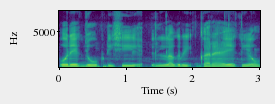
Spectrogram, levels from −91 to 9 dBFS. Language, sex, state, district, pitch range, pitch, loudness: Hindi, male, Uttar Pradesh, Shamli, 125-140 Hz, 130 Hz, -17 LUFS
